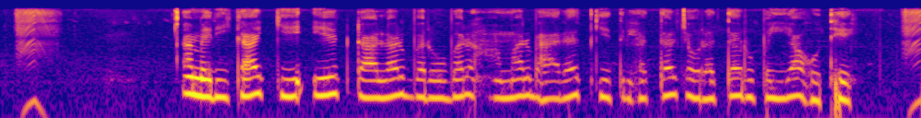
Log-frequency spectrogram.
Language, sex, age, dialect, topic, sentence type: Chhattisgarhi, female, 25-30, Eastern, banking, statement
